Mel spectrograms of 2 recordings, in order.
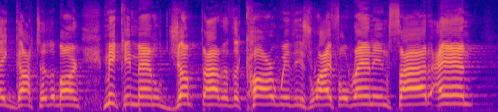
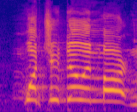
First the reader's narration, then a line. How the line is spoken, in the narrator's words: Mickey Mantle yelled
